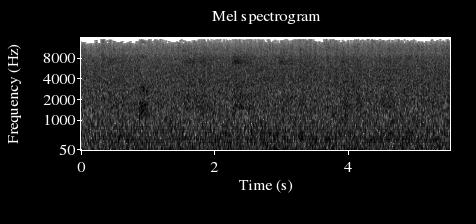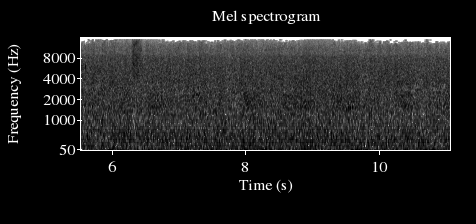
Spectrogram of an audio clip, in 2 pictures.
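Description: A waterfall in The Long Dark video game roars as a steady, broad rush of falling water, continuous and even throughout with no other sounds standing out.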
